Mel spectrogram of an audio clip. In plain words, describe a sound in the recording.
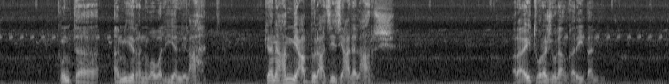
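A man speaks calmly and closely, in short phrases with pauses.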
